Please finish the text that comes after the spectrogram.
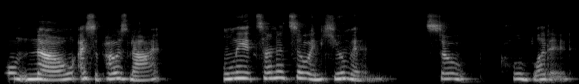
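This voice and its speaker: A woman's voice: on the high side, takes it slowly. A woman playing a fretful, imperious bedridden wife in a suspense radio play, insistent and agitated. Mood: flustered, uneasy.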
